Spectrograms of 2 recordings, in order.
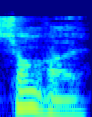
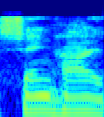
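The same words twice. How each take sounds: First: Shanghai is said with a Chinese pronunciation. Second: Shanghai is said with an American pronunciation. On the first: The speaker calls it right. "it's Shanghai" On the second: The speaker calls it wrong. "not Shanghai"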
